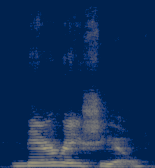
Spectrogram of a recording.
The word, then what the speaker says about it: narratio: Step 2, narratio. Just spell it like narration, but without the N at the end.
